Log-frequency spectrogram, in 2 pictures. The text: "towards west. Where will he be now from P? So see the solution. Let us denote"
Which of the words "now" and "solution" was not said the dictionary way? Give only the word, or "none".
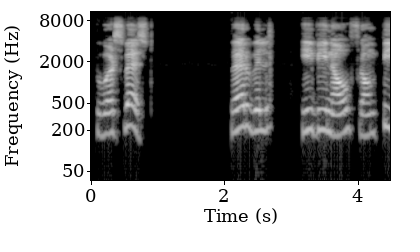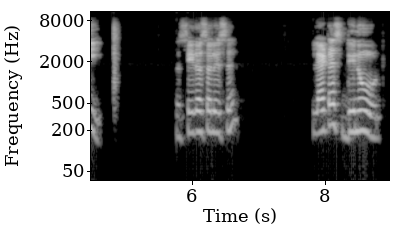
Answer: solution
